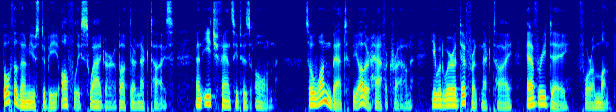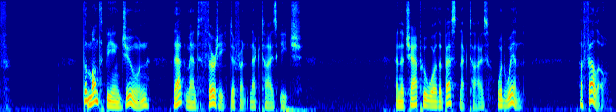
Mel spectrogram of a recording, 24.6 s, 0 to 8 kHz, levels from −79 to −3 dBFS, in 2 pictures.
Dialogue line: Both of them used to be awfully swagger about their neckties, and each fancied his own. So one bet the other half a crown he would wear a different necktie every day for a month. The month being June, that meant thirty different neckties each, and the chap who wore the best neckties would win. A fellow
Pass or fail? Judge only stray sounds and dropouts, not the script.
pass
